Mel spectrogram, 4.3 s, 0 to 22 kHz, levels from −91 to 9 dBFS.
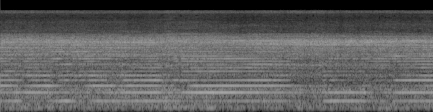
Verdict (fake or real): real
